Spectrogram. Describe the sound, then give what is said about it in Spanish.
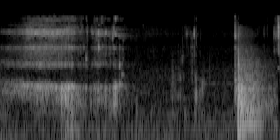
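A person drinks water with gulps in a steady swallowing run followed by a pause, small mouth clicks, and then one louder final gulp or exhale. No one speaks. “Déjame ver agua, que tengo ya la boca seca de tanto grabar.”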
